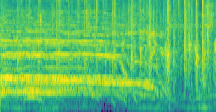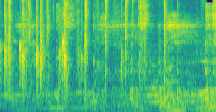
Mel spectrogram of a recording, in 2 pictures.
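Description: Studio audience cheering with a long, held whoop that trails off about two seconds in, followed by scattered clapping, over background music with repeating bass notes.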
